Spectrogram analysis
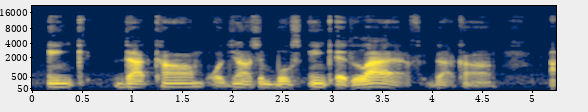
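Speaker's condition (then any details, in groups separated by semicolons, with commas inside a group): No condition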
